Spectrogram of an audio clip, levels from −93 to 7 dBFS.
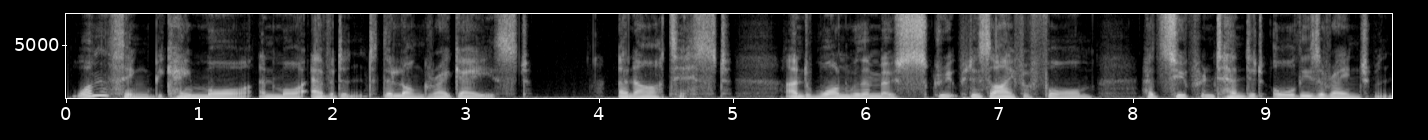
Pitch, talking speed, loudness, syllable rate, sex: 140 Hz, 165 wpm, -21 LUFS, 5.4 syllables/s, female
